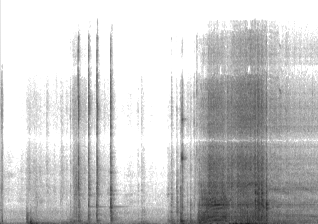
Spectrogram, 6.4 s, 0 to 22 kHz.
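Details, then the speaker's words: 1948 Pontiac abandoned 35+ years: loose clicks, then a short uneven cranking burst with a few weak catches but never runs on its own; cranks without starting, close to firing. "up you guys hear that it's getting close it's getting close is what that means I think if we can just get it to fire off it should run off its own fuel"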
